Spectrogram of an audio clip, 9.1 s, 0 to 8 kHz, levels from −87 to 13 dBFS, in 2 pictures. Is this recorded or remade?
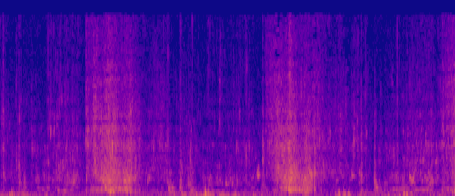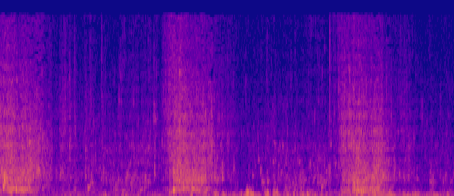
recorded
